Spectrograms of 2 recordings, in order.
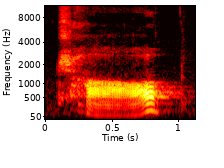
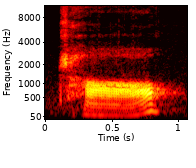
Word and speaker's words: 吵: This character is pronounced third tone, chao, chao, giving us the new phrase, 吵架.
